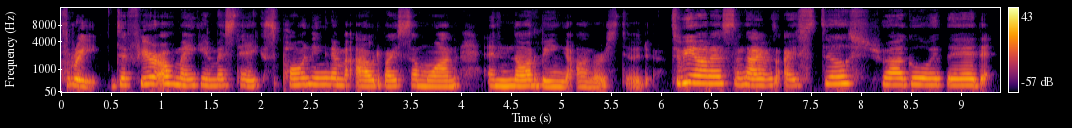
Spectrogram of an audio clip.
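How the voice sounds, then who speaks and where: A woman from Poland, a Polish native speaker with a Polish accent, giving frank, earnest language-learning advice straight to camera in a vlog. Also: fairly high pitch. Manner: earnest, frank, occasionally swears when fired up. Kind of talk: direct-to-camera advice talk.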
